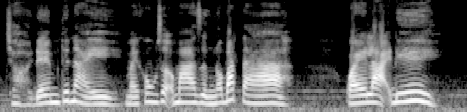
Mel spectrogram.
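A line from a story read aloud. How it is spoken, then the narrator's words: Straining shout after someone. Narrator (Vietnamese): Bà Chắn cố gào nói theo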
